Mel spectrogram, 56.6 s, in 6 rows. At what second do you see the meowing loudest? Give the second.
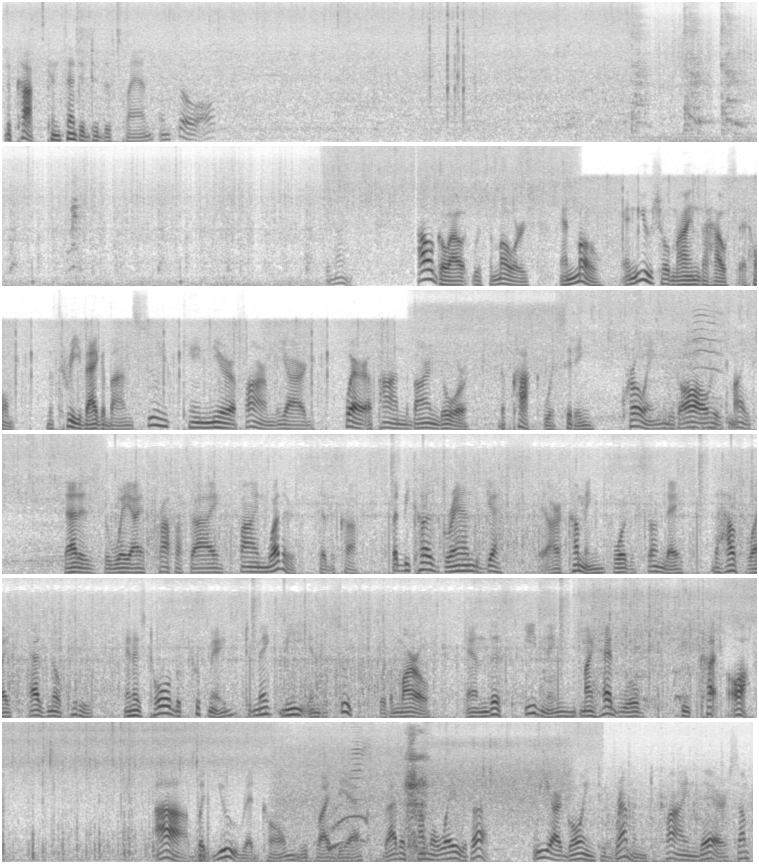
52 s.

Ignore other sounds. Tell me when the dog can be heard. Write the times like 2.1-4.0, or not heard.
not heard.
